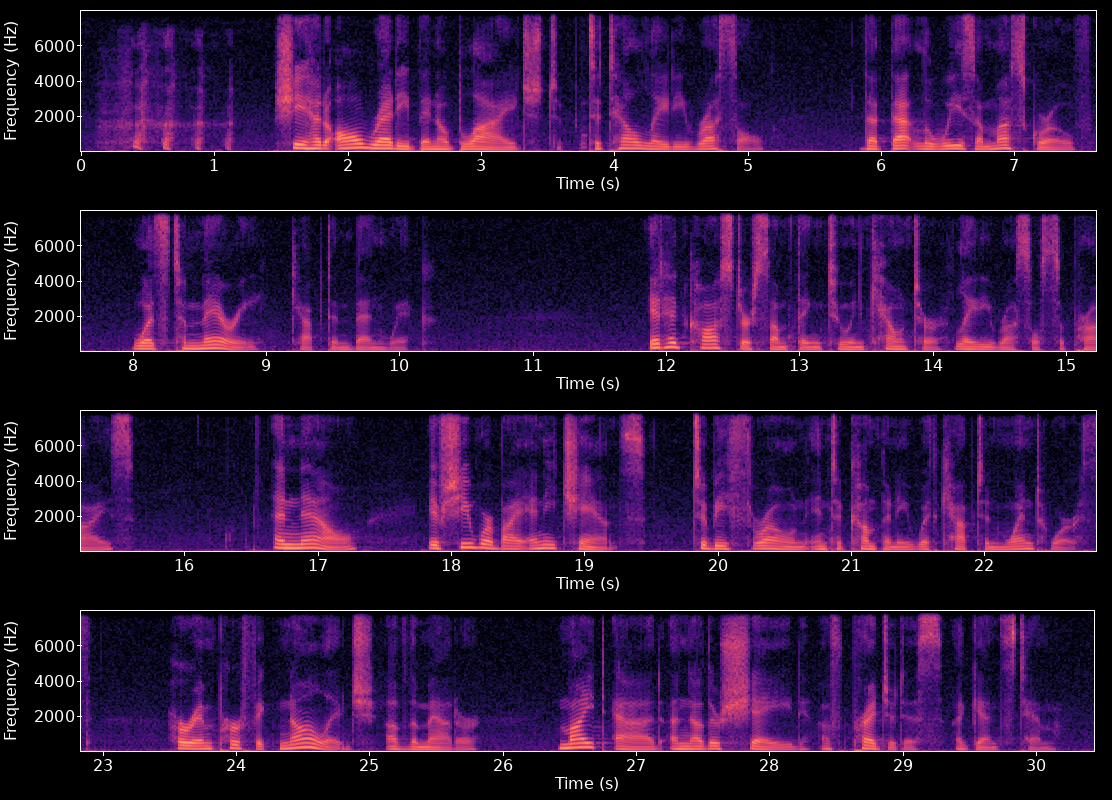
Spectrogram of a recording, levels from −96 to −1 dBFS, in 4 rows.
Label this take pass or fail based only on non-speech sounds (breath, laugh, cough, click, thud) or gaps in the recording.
fail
